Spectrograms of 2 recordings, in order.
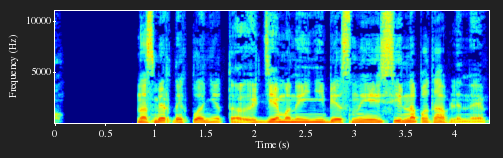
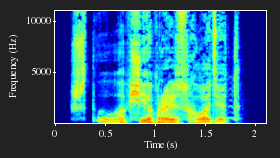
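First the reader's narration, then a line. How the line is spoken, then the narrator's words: Mumbling. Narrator (Russian): пробормотал я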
